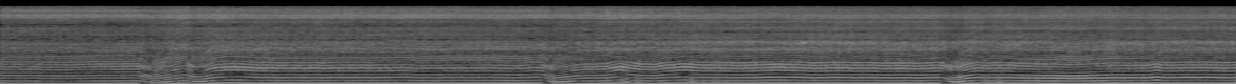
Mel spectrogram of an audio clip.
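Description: A chainsaw roars loudly while cutting through a log, briefly dipping in pitch now and then.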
